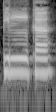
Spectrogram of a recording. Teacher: Kemudian ada lam sukun, ditawasudkan sebentar, ditahan sebentar. Tilka, jangan dibaca tilka, nah, gitu, tidak.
